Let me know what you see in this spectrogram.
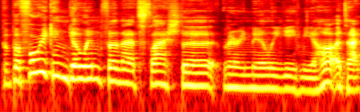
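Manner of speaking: ordinary delivery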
